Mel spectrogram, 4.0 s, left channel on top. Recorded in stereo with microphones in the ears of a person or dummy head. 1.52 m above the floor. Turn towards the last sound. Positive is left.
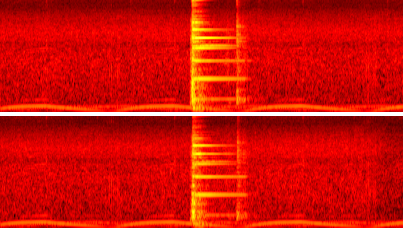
turn(degrees=70)  # may be behind; listen again after turning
